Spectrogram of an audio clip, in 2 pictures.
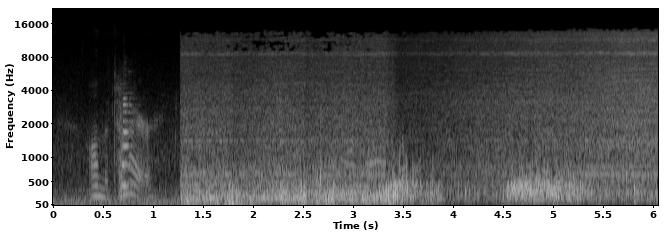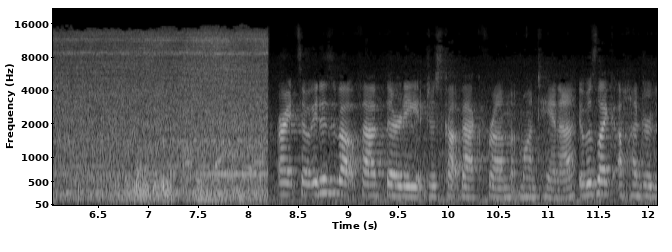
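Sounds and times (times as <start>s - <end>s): jet airliner engine whine: 1.3s - 8.2s.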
